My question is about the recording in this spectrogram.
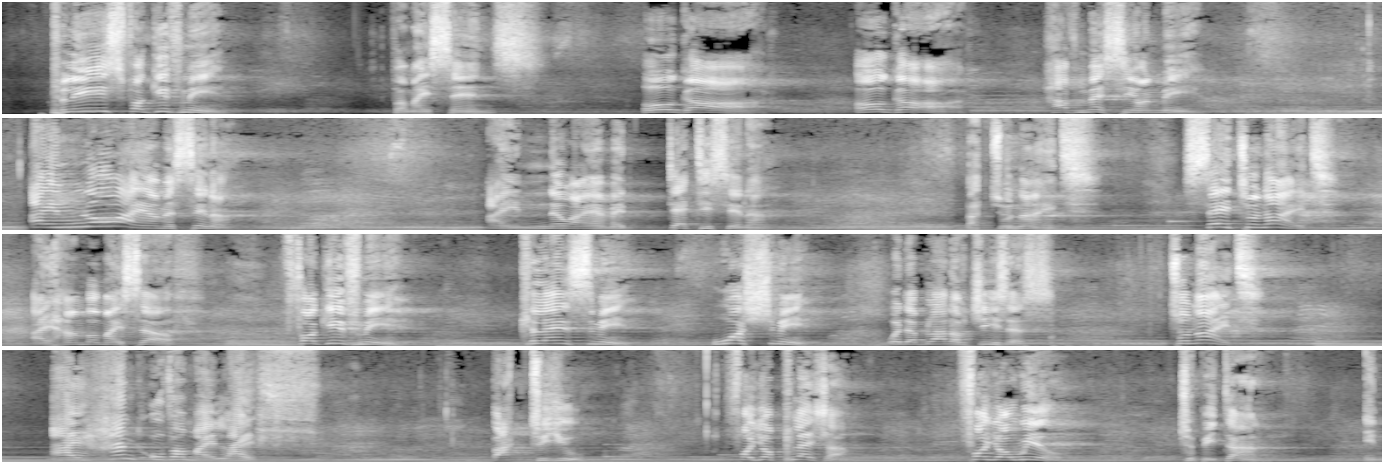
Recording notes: Preached at the 'Take My Life' Concert, First Love Center.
